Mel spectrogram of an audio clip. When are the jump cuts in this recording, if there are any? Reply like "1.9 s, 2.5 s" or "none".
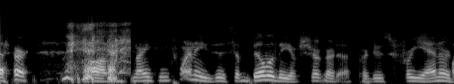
1.3 s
